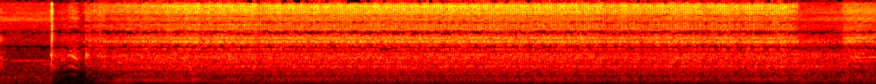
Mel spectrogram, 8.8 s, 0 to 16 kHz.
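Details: 2016 Honda Pilot V6: short crank catches right away and settles into steady, even idle with no grinding, starter engaging cleanly; normal start.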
